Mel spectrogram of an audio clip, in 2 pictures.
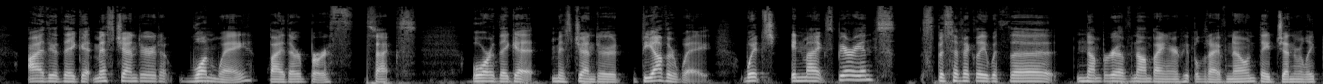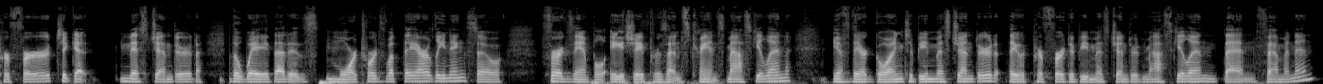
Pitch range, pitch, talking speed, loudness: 120-145 Hz, 130 Hz, 155 wpm, -20 LUFS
